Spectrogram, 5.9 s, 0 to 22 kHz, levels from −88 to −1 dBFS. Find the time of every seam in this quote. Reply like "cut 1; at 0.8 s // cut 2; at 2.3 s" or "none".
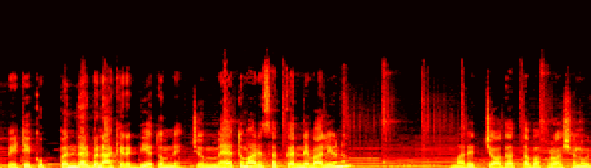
cut 1; at 1.9 s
